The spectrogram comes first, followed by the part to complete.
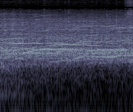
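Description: Large concert crowd cheering and screaming, with long high-pitched screams held over a steady roar.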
